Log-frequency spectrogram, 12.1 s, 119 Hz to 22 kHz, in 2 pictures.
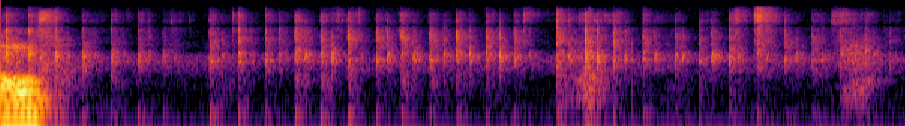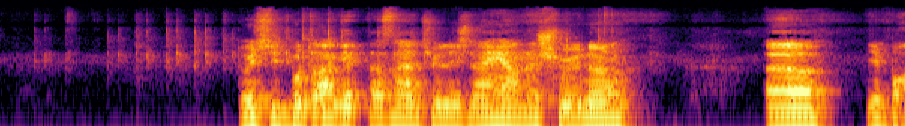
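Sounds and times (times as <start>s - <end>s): seasoning shaker rattling: 0.0s - 8.7s.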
